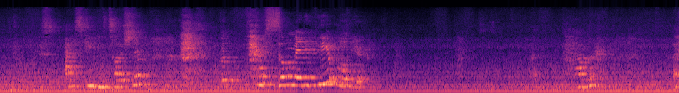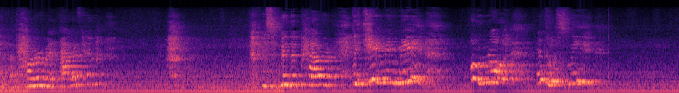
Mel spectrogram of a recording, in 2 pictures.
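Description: A young woman speaks with animation close by, in bursts.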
